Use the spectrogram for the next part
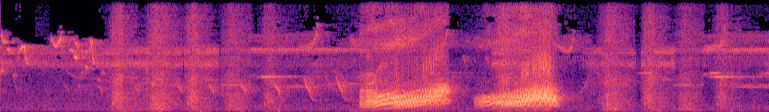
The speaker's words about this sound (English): A rifle bird of paradise.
